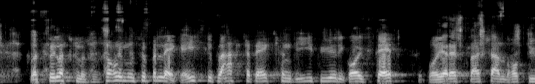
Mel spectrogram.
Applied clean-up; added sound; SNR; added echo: neural mask model Resemble Enhance denoiser.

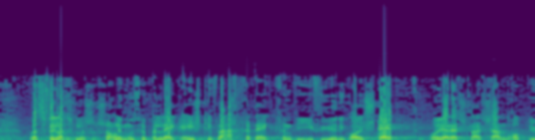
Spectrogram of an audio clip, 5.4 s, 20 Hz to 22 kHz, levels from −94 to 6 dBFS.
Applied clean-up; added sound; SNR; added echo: none; none; none; none.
